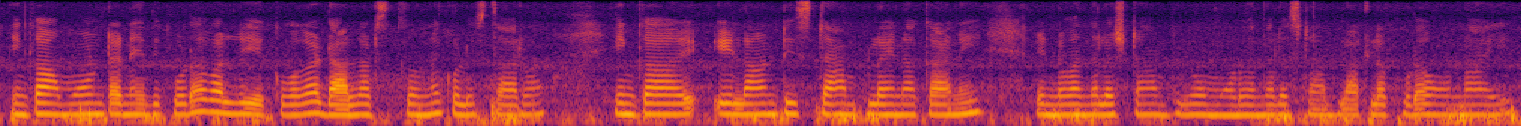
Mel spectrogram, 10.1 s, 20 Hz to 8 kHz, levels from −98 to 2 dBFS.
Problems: none marked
